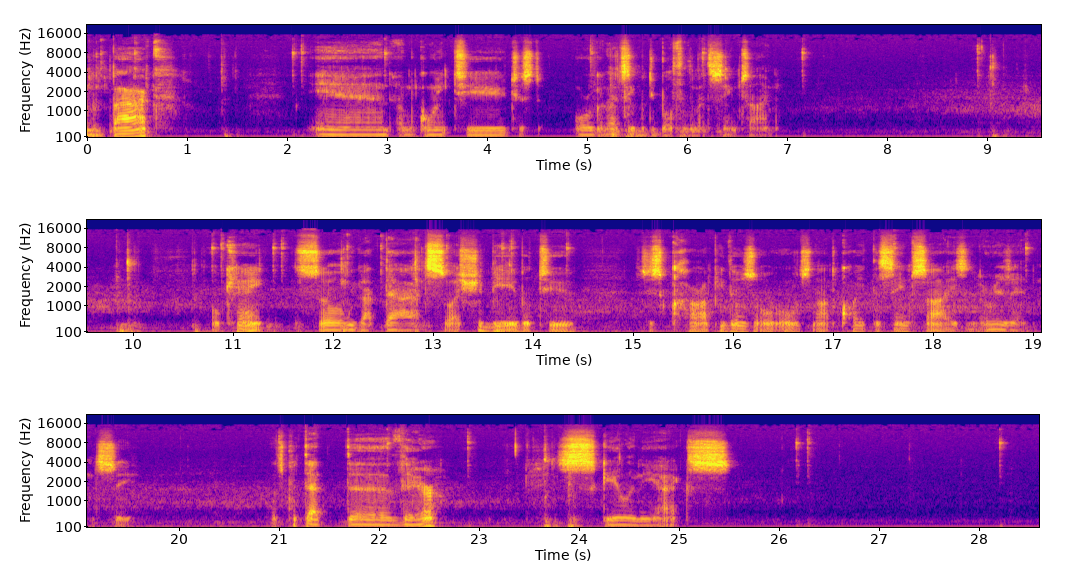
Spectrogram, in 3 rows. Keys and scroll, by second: 1.4 2, 5.4 ctrl+z, 9.0 a, 10.0 alt+a, 10.6 3, 13.6 shift+d, 23.6 s, 23.9 x.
